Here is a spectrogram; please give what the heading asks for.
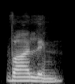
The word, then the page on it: violin: Indian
